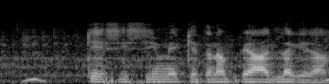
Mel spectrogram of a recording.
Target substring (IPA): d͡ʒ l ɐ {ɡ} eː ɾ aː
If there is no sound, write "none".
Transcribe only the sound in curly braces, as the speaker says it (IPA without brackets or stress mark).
ɡ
